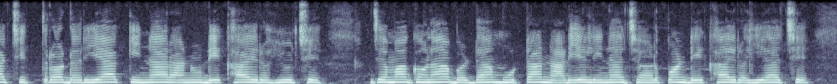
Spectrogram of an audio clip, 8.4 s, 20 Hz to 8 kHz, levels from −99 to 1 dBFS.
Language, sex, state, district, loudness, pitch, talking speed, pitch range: Gujarati, female, Gujarat, Valsad, -13 LUFS, 230 Hz, 115 wpm, 225-235 Hz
